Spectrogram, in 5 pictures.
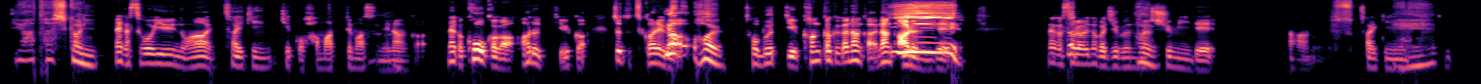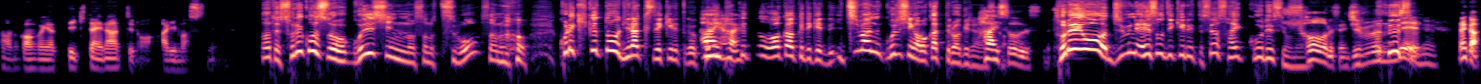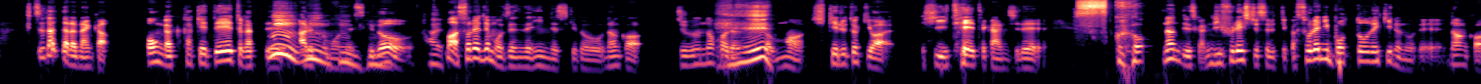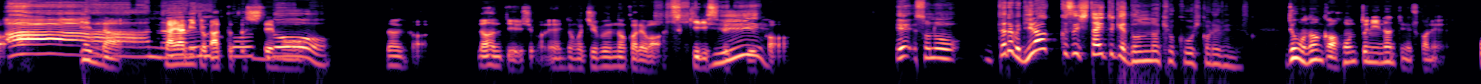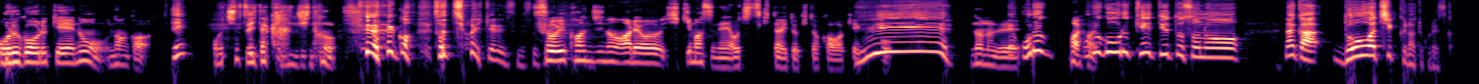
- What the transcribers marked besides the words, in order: other noise; tapping; chuckle; laughing while speaking: "すご、そっちも"; laughing while speaking: "感じの"
- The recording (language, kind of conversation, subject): Japanese, podcast, 最近ハマっている趣味は何ですか？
